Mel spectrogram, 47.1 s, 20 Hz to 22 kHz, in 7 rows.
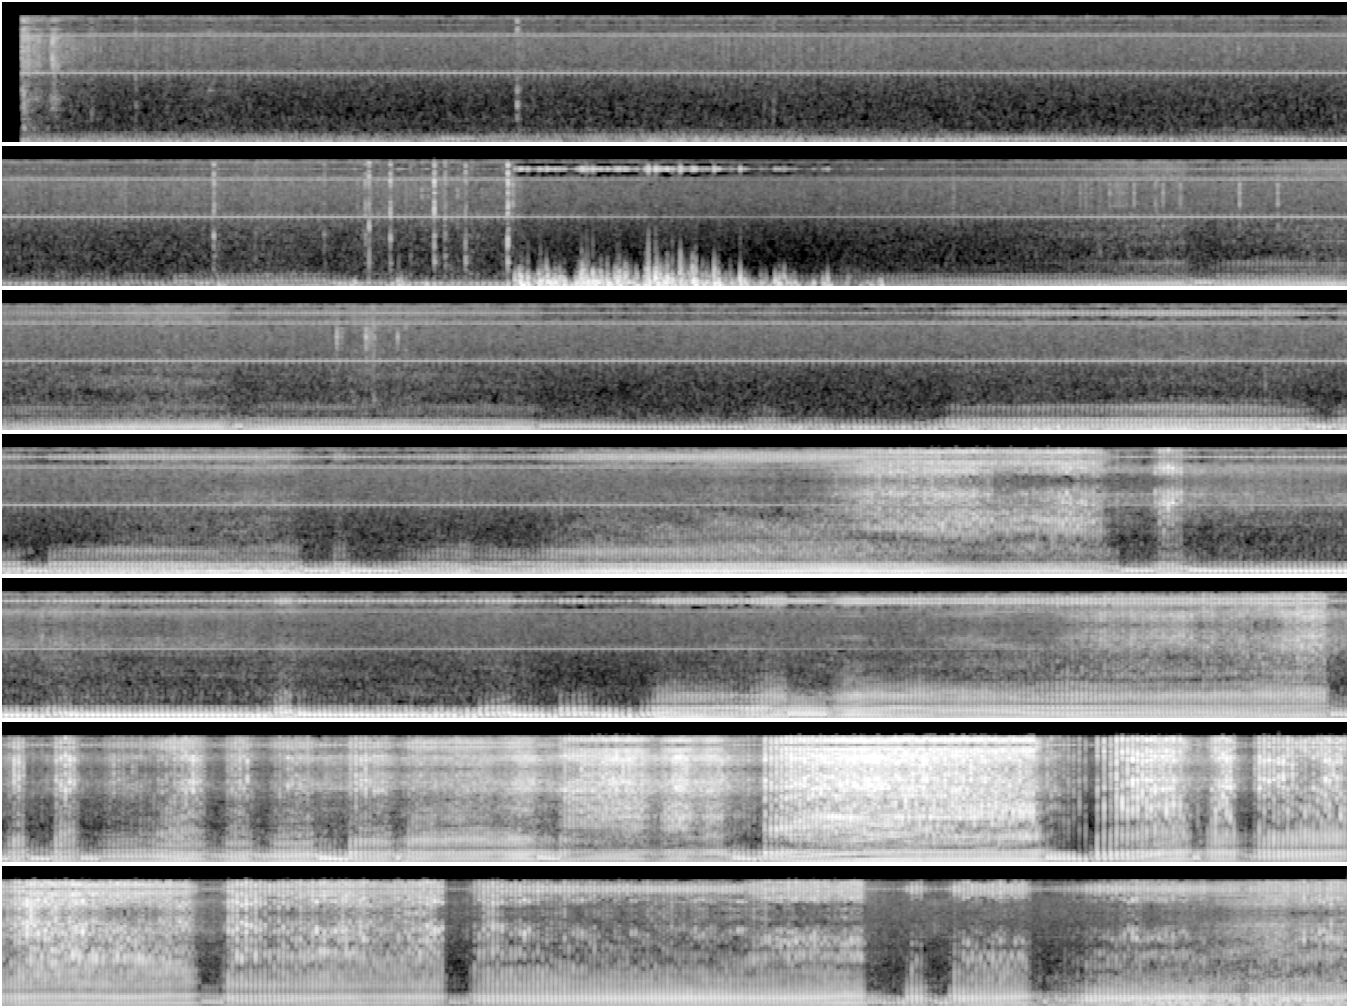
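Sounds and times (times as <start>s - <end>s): motorcycle engine revving: 0.0s - 47.0s.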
